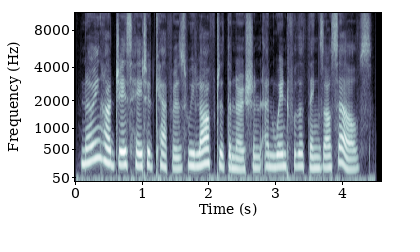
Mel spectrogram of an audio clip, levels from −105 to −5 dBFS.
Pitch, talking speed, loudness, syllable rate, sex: 210 Hz, 210 wpm, -17 LUFS, 5.3 syllables/s, female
